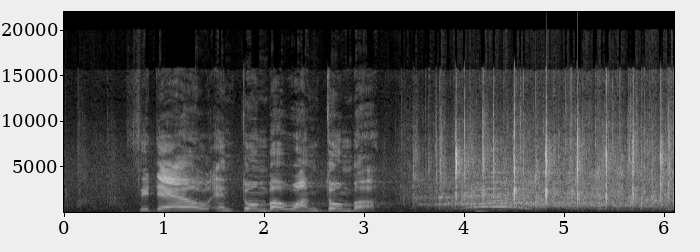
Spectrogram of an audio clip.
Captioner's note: audience claps and cheers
